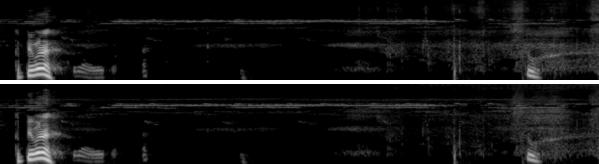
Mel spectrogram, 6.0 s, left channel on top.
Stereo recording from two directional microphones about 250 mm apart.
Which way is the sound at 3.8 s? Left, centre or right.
Left.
